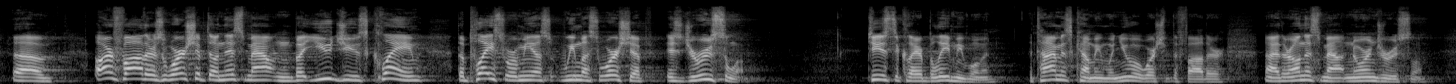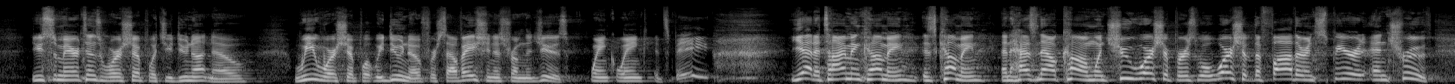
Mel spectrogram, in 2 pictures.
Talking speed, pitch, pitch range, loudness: 180 wpm, 195 Hz, 160-220 Hz, -19 LUFS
